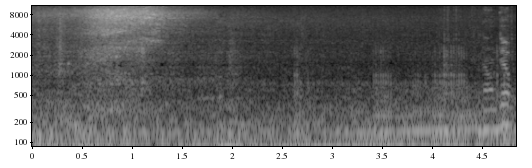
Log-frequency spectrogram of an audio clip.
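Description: A municipal or sugar-mill dump truck rumbles past on a rural side road, its deep engine drone loud and close throughout while people talk over it.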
